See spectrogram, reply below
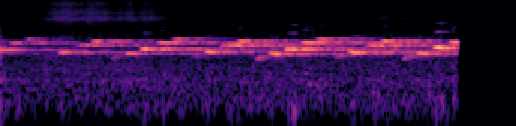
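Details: Replayed recording of a lyrebird copying a flute almost note perfect, a song found across much of New England and up on the North Coast. Clear whistled, flute-like notes in overlapping melodic runs, cutting off abruptly near the end.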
